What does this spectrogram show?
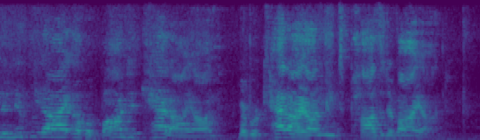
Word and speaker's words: cation: Not a cation. Not a vacation. Not a vacation. Not a vacation. I don't know how you say it, but it's not that.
